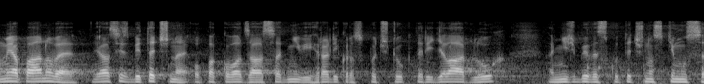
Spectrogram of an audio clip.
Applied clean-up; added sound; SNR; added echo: none; none; none; none.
